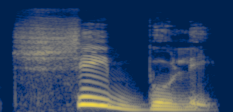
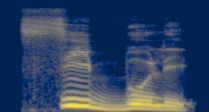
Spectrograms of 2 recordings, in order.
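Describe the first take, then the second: First: The word begins with an 'sh' sound. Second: The word begins with an 's' sound. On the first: The speaker is one of our own people. The speaker calls it right. "prononcer le mot Shibolé" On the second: The speaker belongs to the enemy group. The speaker calls it wrong. "incapables de le prononcer correctement, eux, ils disaient plutôt Sibolé"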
